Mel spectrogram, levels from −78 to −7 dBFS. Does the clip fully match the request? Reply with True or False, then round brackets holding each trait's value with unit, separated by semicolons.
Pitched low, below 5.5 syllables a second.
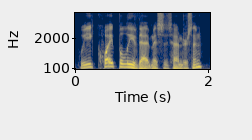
False (125 Hz; 6.0 syllables/s)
